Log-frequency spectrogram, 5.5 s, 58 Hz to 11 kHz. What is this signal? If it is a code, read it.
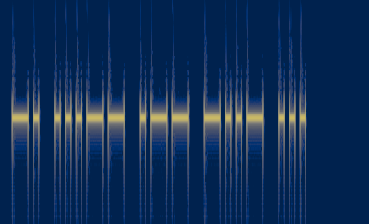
Morse code, heard as a keyed tone, about 16 wpm, 700 Hz. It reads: N3WXS
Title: USA Callsign DE Callsign - 5 Characters - 15wpm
